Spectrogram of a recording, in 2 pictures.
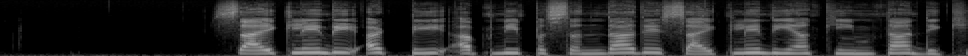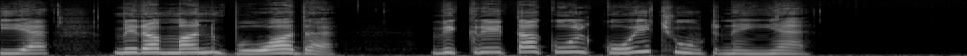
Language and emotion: Dogri, sad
